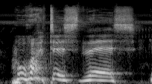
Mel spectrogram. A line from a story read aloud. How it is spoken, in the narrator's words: began to laugh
